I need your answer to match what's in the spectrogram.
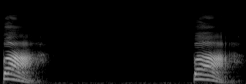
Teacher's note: And I want you to notice that the fourth tone begins where the first tone lives. And then as soon as you begin a fourth tone syllable, the tone immediately starts steadily falling. it can sound a little bit like a command, if you will.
